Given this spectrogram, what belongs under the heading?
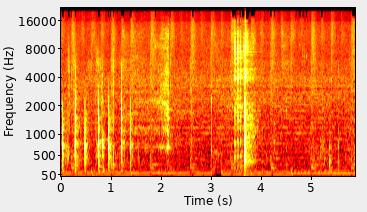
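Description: Knife sawing through a huge steak sandwich on sourdough, close up, with a quick burst of crunchy strokes through the crust and a louder crunch later, no talk.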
